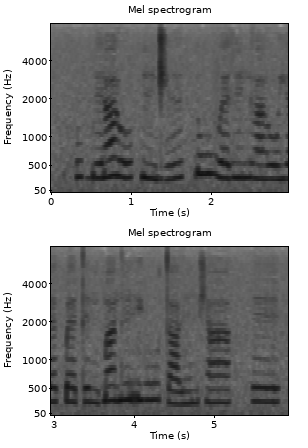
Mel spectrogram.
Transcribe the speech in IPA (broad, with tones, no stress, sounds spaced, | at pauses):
h u˨ ɡ͡b e˨ ɾ ã˦ ɣ o˨˦ k͡p ĩ˨ d͡ʒ ɪ˨˦ | ɾ uː˦ v ɛ˨ z ĩ˨ n ɣ ã˨ ɣ o˨ j ɛ˨ k͡p ɛ˨ t e˨ ŋ ɡ͡b ã˦ d ĩ˦ r j uː˦ t a˨ ɣ ĩ˨ m ʃ ã˦ | e˨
